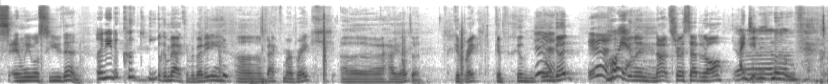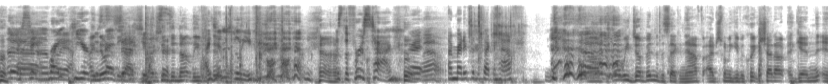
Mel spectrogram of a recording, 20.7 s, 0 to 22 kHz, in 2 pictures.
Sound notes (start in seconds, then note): 13.4 laughs; 17.2 laughs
